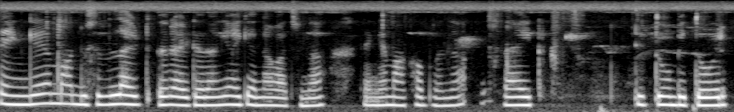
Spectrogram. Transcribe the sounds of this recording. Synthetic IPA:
t̪ɛ̃ŋɡemad̪usɾilaiʈɾajʈəɾãɡãkɛnaʋat͡suna | t̪ɛ̃ŋɡemakʰabənaɾajk | t̪it̪ũbʱit̪oɾ

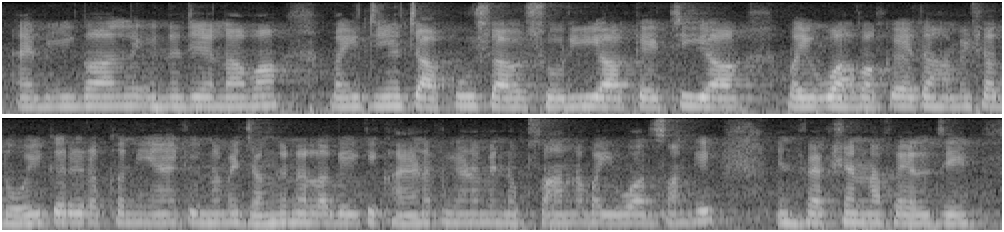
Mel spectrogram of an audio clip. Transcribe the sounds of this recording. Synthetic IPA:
ɛ̃ːɓiɡaːlɪn̆d͡ʑeːɐlaːʋa | bʱɐid͡ʑiːə̃t͡ɕaːkuʃaʃʊːɾiaːkɛːt͡ɕiaː | bʱɐiʊɦaʋɐkət̪ɐɦɐmeːʃad̪ʱoːikɐɾeɾɐkʰə̃nd̪iaːɦɪ̃kiʊnə̆mẽd͡ʑɐ̃ŋɡnɐlɐɠekikʰaːɪɽ̃piːəɽ̃mẽnʊksaːnːɐbʱɐiʊɦaɐsãːkʰe | ɪnfeːkʃənːɐfʰɛːɪld͡ʑeː

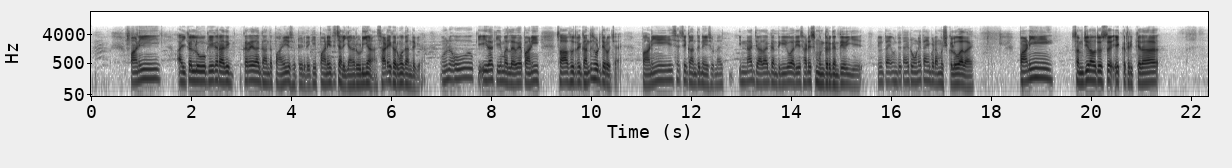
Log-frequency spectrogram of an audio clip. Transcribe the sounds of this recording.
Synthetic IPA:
paːɽ̃iː | a̰ːikəlːoːk̬eːkəɾaːd̪eːkəɾeːd̪aːɡə̃nd̪paːɽ̃ĩːt͡ʃsʊʈːeːɽd̪eːkɪpaːɽĩːt̪et͡ʃəliːãːnãːɾoːɽiːãːnã̰ːsaːɽeːkəɾũːɡə̃nd̪ɡɪja̰ː | ʊnoːkeːd̪aːkɪmət̪ləbɛːpaːɽ̃iːsaːpʰsʊt̪ɾeːɡə̃nd̪soːɽiːt͡ʃeɾoːt͡ʃa̰ːɛ̰ː | paːɽ̃iːsət͡ʃeːɡənd̪nəĩːsʊɽnaːɪnːãːzjaːd̪aːɡənd̪ɡiːoːaːd̪iːɛːsaːɽeːsəmʊnd̪əɾɡənd̪eːɦoːiːeː | t̪eːʊnt̪aːĩːʊnd̪eːt̪aːĩːɾoːneːt̪aːĩːbəɽaːmʊʃkɪlɦoːaːd̪aːɛː | paːɽ̃iː | səmd͡ʒeːlaːoːt̪ʊsɪkt̪əɾiːkeːd̪aː

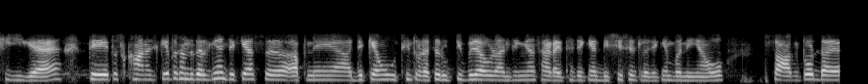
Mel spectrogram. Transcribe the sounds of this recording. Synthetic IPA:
ʈʰiːkɛːt̪eːt̪ʊskʰaːnãːt͡ʃkeːpəsənd̪kəɾɡɪjãːd͡ʒeːkeəsaːpneːd͡ʒeːkãʊt̪ʰːĩːt̪ʰoːɽaːsaɾuːʈiːbəd͡ʒaːʊɽãːɲd͡ʒɪːjãːsaːɽaːɪt̪ʰːãd͡ʒeːkɪjãːɖɪʃiːsɪːslaːd͡ʒeːkɪãːbəniːjãːoː | saːɡʈoːɖaː

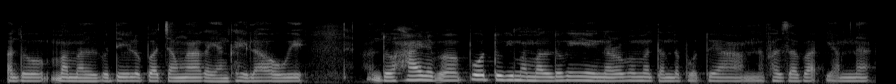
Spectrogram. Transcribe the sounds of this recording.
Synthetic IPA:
ɐdumɐmɐlbudelopːɐt͡ʃɐmŋaɡɐjaŋkʰɐjlɐhɐwe | ɐ̰duhajɾibɐpotːuɡimɐmɐlduɡɐjeŋnɐɾɐbɐmɐtɐmdɐpotːujamnɐpʰɐzɐbɐ̰ja̰mnɐ

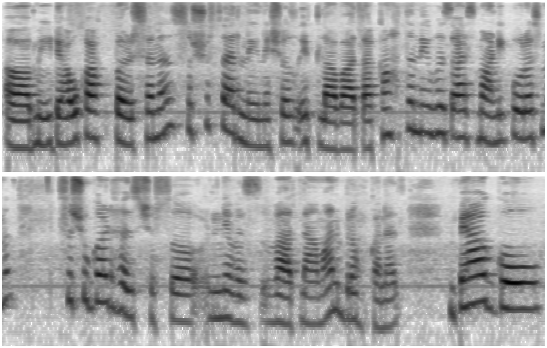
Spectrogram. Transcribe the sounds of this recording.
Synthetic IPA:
miːɖaukaːk̚ʰpəɾsɐnɐzsuʃusɐɾneniʃɐzit̪laːʋaːt̪akãːɦt̪ɐniʋɐzaːsmaːniːpoːɾɐsmɐd͡z | suʃuɡɐɽɦɐzt͡ʃʰusniʋɐzʋaːt̪naːmaːnbɾɐɦkɐnɐz | bjaːɡow

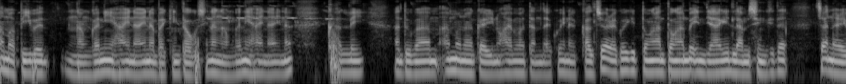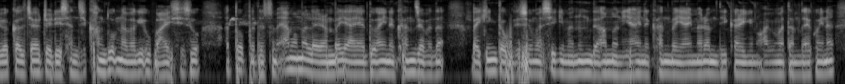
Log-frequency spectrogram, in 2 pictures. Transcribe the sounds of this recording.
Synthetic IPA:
ɐmɐpibɐŋɐmɡɐniɦajnɐːjnɐbajkiŋtɐwbɐsinɐŋɐmɡɐniɦajnɐːjnɐkʰɐlːiɐduɡɐɐmɐnɐkɐɾinoɦajbɐmɐtɐmdɐɐjkʰojnɐkɐlt͡ʃɐɾɐjkʰojɡitoŋantoŋanbɐindijaɡilɐmsiŋsidɐt͡ʃɐt̚nɐɾiβɐkɐlt͡ʃɐɾtɾedisɐnsi̥kʰɐŋdok̚nɐβɐɡiupajsisuɐtopːɐdɐsumja̰mɐmɐlɐjɾɐmbɐjajɐduɐjnɐkʰɐŋzɐbɐdɐbajkiŋtɐwbɐsisumɐsiɡimɐnuŋdɐɐmɐnihajnɐkʰɐnbɐjajmɐɾɐmdikɐɾiɡinoɦajbɐmɐtɐmdɐːkʰojnɐ

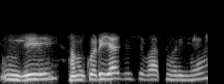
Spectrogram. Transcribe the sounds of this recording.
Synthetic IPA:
d͡ʒiːɦɐmkoɾijad͡ʒisebaːt̪ɦoːɽiɦɛː

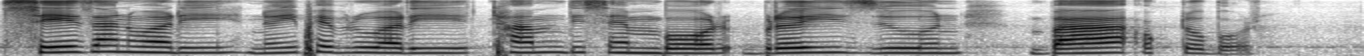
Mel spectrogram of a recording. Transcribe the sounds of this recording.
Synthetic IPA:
sɛzanuaɹinɯjpʰebɹuaɹitʰamdisembɔɹbɹəjzun | baɔk̚tɔbɔɹ

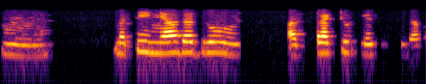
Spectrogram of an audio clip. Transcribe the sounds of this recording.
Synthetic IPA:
mɐt̪ːenjaːʋd̪aːd̪ɾuː | ɐʈɾaːk̚ʈiʋpleːsiid̪aɡ

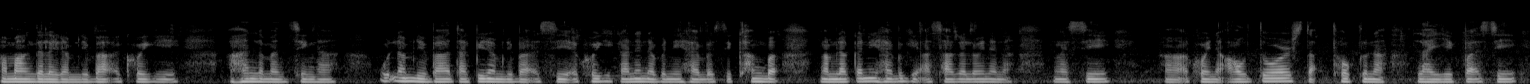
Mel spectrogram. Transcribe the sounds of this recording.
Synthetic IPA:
mɐmaŋdɐlɐjɾɐmlibɐʔɐkʰojɡiɐɦɐnlɐmɐnsiŋnɐ | ut̚lɐmlibɐtak̚piɾɐmɾibɐɐsiɐkʰojɡikanːɐnɐbɐniɦajbɐsikʰɐŋbɐŋɐmlɐkːɐniɦajbɐɡiʔa̰saɡɐlojnɐnɐ | ŋɐsi | ɐ̰kʰojnɐ̰ʔawt̚doɾsdɐtʰok̚tunɐ | lajːek̚pɐːsi

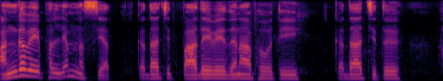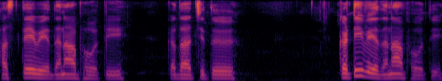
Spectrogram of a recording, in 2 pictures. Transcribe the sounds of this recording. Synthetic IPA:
ɐŋɡɐʋeːpʰɐljɐmnɐsjaːt̪̚kɐd̪aːt͡ʃit̪̚paːd̪eːʋeːd̪ɐnaːbʱɐʋɐt̪i | kɐd̪aːt͡ʃit̪ | hɐst̪eːʋeːd̪ɐnaːbʱɐʋɐt̪i | kɐd̪aːt͡ʃit̪ | kɐʈiʋeːd̪ɐnaːbʱɐʋɐt̪i

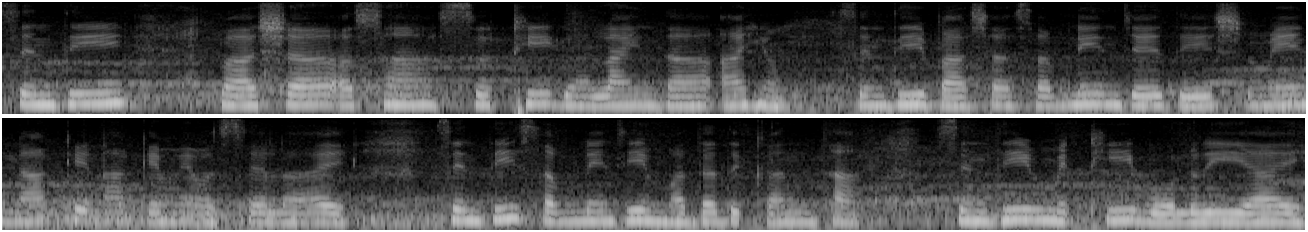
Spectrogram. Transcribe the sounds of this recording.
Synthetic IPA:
sɪ̃nd̪ʱi | bʱaːʃaɐsãsʊʈʰiɠaːl̤aːĩːn̆d̪aaːɦijũː | sɪ̃nd̪ʱibʱaːʃasɐbʱɪninɪ̆d͡ʑeːd̪eːʃmẽnaːkenaːkemẽʋɐsiəlaːɦeːsɪ̃nd̪ʱisɐbʱɪnĩ̆d͡ʑiːmɐd̪əd̪kɐnɪ̆t̪ʰa | sɪ̃nd̪ʱimɪʈʰiɓoːlɾiaːɦeː

